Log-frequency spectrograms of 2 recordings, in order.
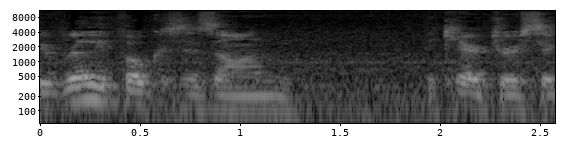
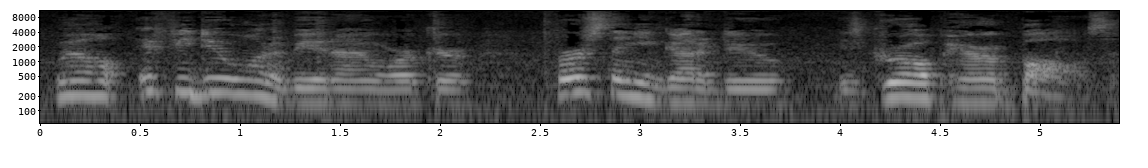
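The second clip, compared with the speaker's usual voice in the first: higher, louder tough-guy voice; tough iron worker; 5 semitones higher, 5 dB louder than usual. Retold or imitated. Iron worker giving the narrator crude advice, macho voice. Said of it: "he goes".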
